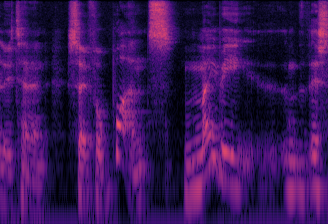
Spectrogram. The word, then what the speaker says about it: Lieutenant: and that you know if we spell it Lieutenant we should say it Lieutenant so for once maybe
